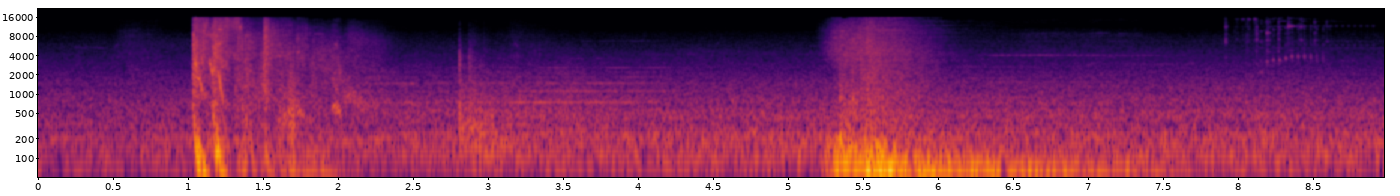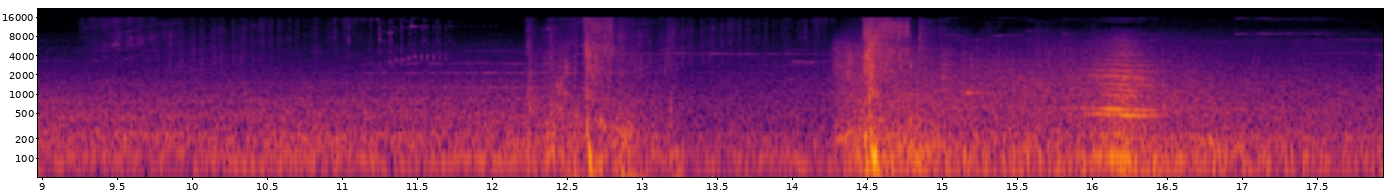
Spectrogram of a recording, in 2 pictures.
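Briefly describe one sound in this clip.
Wind rushes past in quick whooshes during fast swings through the air.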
